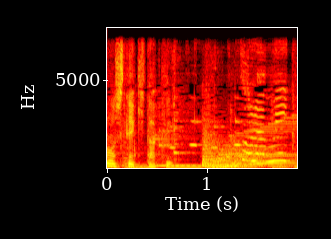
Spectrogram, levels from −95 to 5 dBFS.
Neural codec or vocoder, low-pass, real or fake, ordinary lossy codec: none; 7.2 kHz; real; none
